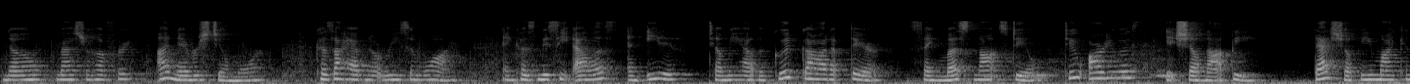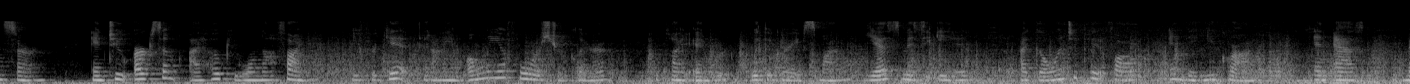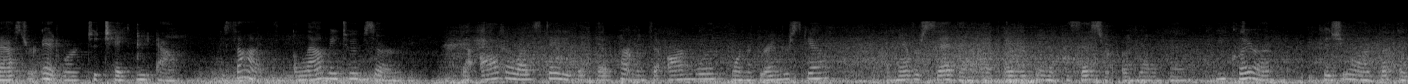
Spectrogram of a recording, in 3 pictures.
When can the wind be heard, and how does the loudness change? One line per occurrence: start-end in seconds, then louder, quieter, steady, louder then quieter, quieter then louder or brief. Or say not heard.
0.0-42.2 louder.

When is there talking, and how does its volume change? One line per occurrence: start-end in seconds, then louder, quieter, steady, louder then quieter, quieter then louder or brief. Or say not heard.
0.0-42.2 steady.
